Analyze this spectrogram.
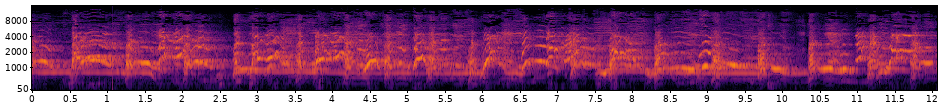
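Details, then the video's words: Two Shih Tzus and a Papillon howl excitedly together as their owner gets home from work, with drawn-out wavering cries mixed with sharp yips and barks; the black-and-white one sounds like a squeaky toy. "2 Cute Shih Tzu Howling with Papillon"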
